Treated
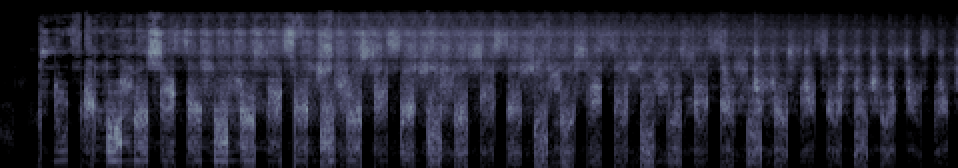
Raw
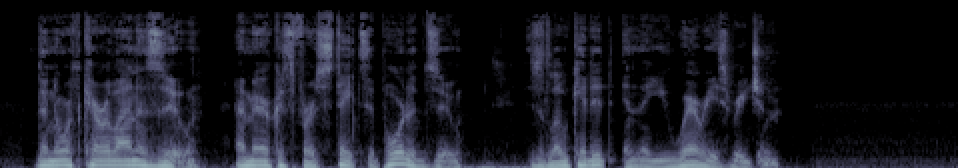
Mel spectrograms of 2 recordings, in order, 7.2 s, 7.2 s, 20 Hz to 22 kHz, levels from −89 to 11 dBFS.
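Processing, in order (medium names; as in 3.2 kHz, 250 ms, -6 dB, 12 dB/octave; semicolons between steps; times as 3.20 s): echo with a slow build-up 126 ms, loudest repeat 5, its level -10 dB; chorus voices 4, 0.81 Hz, delay 11 ms, depth 3.4 ms; step-sequenced high-pass 10 Hz 850–7900 Hz; trim +3 dB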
